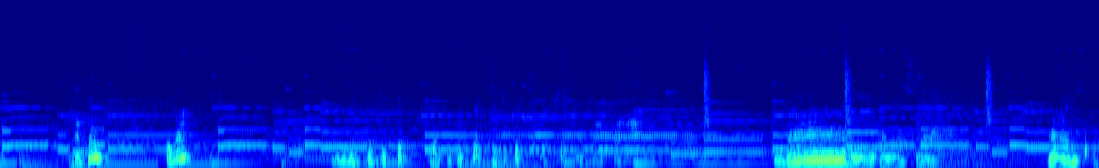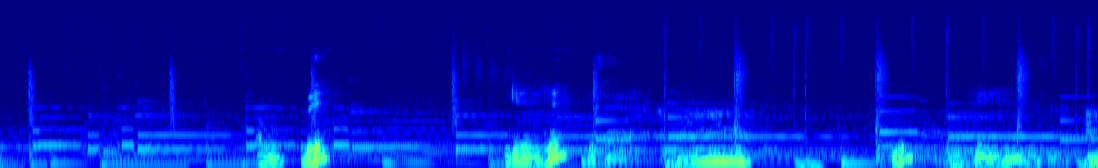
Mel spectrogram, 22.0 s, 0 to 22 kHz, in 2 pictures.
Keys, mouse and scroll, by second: 4.9 KP_1, 5.2 KP_3, 5.4 KP_1, 6.0 Tab, 6.4 middle click, 6.9 KP_3, 7.5 shift+middle click, 7.8 Tab, 8.0-8.8 scroll up 2, 8.8 click, 10.7 click, 11.6 b, 12.9 scroll up 1, 13.1 a, 13.3 a, 13.5 b, 16.4 g, 18.1 a, 18.3 a, 18.6 shift+middle click, 19.1 b, 20.4 g.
